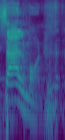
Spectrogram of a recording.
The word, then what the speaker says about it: salmon: in the country and salmon we're gonna have to deport you Sarah there's an L in there you have to pretend it's not there like racism okay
